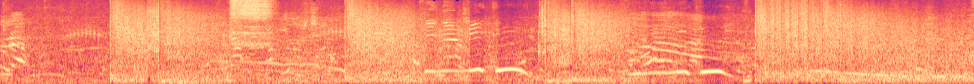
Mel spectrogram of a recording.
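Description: Firecrackers burst in loud, rapid crackling volleys during an outdoor water and fire sound-and-light show, with whistling rockets rising between the bangs and a crowd talking underneath.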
